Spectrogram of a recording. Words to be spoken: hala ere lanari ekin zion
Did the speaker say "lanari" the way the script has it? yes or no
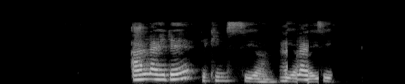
no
